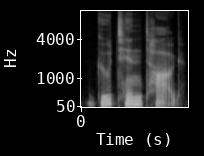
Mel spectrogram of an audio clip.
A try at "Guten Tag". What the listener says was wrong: Nice start. 2 tweaks. German U is a bit more like oo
